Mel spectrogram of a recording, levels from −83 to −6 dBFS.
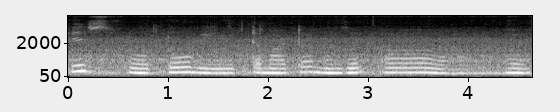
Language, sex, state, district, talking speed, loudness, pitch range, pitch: Hindi, female, Madhya Pradesh, Umaria, 105 wpm, -14 LUFS, 210-230 Hz, 220 Hz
